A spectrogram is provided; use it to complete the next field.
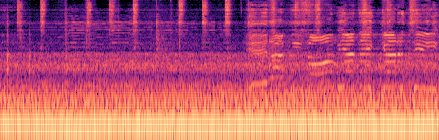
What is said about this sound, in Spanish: Ni siquiera pudimos ver el ferry mismo cruzar el Magdalena pero al menos lo pudieron oír. Eh, nuestras grabadoras solo captaron el motor del ferry y el vallenato que salía de la radio.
